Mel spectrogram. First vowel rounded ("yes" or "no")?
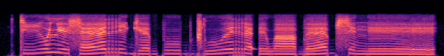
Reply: no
